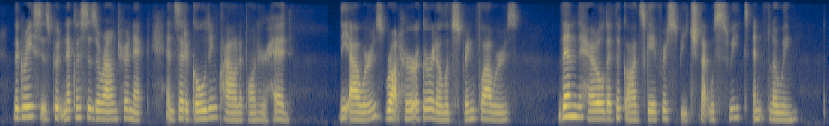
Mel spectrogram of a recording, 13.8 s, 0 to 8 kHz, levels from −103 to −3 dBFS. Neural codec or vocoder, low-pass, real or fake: codec, 24 kHz, 0.9 kbps, WavTokenizer, large speech release; 7.2 kHz; fake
